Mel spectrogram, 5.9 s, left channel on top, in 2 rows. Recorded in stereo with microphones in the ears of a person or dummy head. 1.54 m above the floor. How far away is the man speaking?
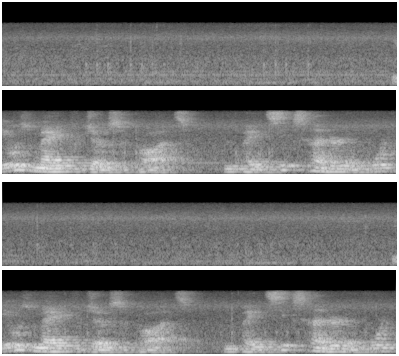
About 0.8 m.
